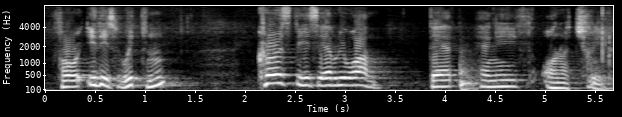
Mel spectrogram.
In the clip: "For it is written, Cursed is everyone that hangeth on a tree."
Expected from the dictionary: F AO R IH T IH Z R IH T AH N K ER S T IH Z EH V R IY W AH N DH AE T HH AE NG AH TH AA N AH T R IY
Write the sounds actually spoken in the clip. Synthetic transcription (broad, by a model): F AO R IH T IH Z R IH T AH N K ER S T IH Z EH V R IY W AH N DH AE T HH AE NG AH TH AA N AH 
